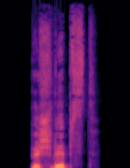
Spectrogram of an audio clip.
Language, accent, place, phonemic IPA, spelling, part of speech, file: German, Germany, Berlin, /bəˈʃvɪpst/, beschwipst, verb / adjective, De-beschwipst.ogg
- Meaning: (verb) past participle of beschwipsen; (adjective) tipsy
